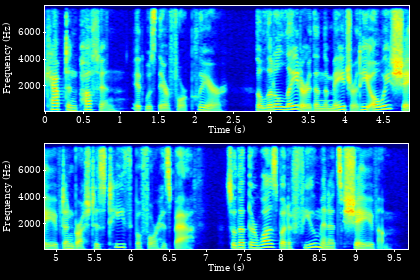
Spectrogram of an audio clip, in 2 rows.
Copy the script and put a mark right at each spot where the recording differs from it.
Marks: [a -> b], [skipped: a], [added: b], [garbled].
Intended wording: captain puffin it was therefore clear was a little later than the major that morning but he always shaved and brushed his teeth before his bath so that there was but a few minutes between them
captain puffin it was therefore clear [skipped: was] a little later than the major [skipped: that morning but] he always shaved and brushed his teeth before his bath so that there was but a few minutes [between -> shaved] them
